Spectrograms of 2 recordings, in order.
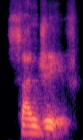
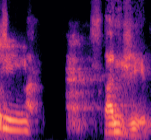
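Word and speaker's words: Sanjiv: All these years, I've spelt my name S-A-N-J-I-V, Sanjeev. I'm going to change it to S-U-N-J-I-V, so I can have even more. Sanjeev, that's the way we pronounce it anyway.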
